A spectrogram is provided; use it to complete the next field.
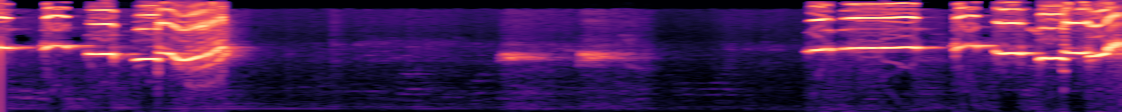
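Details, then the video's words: Magpie-robin from Sumatra in rival-seeking song: quick whistled notes end in a sweeping downslur, soft buzzy phrases follow, then a long clear whistle and a lively string of changing whistled notes. "Suara Asli Kacer Sumatra Gacor Cari Lawan"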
